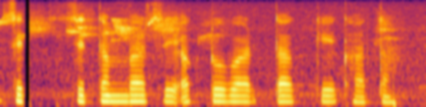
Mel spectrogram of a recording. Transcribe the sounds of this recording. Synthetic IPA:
sɪ | sɪt̪əmbəɾseʔɐkʈoːbəɾt̪əkːekʰaːt̪a

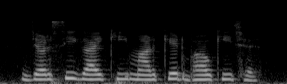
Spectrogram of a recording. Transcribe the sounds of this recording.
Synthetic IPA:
d͡ʒəɾsiɡajkimaɾkeʈbʱawkit͡ʃʰɛ

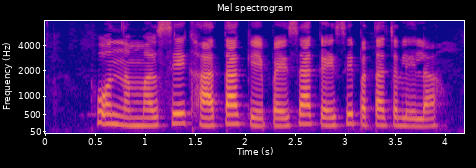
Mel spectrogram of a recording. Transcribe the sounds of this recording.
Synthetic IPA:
fʰoːnːɐ̃mbəɾsekʰaːt̪akepɛːsakɛːsepɐt̪at͡ʃɐleːlaː

